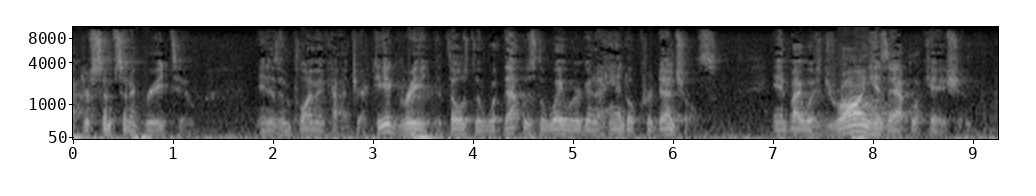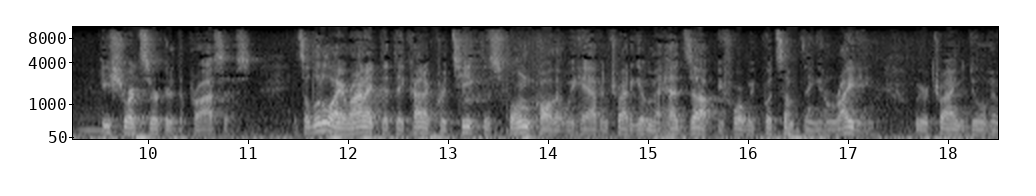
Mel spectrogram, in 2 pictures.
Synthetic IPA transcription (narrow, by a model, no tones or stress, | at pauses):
k̚tə˞sɪ̃mpsɨ̃nɨɡɹid̚tʰʉ | ɨ̃nɨzɨ̃m̩pʰl̥ɔɪmɨ̃nkʰɑ̰̃ntʰɹ̥æ̰k̚t̚hiɨɡɹid̪̚ðɨt̪̚ðoʊzðəwðəʔ̚wʌzðəweɪwiwə˞ɡʌ̃ñɨhæ̃ndˡl̩ˠkʰɹ̥ɨdɛ̃nʃl̩ˠz̥ | ʔɨ̃nbaɪwɪθdɹɔɪ̃ŋɪzæpləkʰeɪʃɨ̃niʃɔɹtsɜ˞kɨɾɨd̪̚ðɨpʰɹ̥ɔsɛ̰sɨtsəlɪɾl̩ˠaɪɹɑñɨk̚ðɨt̪̚ðeɪkʰãɪ̃ndɨkʰɹ̥ɨtʰik̚ðɪsfõʊ̃nkʰɔlˠðəʔ̚wiɨvɨ̃ntʰɹ̥aɪɾɨɡɪṽm̩ðɨhɛdzʌp̚b̥ɨfɔɹwipʰʊtsʌ̃mθɪ̃ŋɨ̃nɹaɪɾɪ̰̃ŋ | wiwə˞tʰɹ̥aɪɪ̃ŋtɨdɨɪ̃mɨ̃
